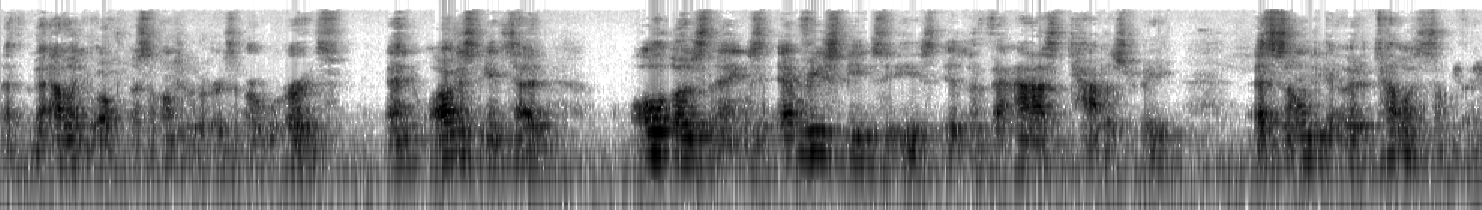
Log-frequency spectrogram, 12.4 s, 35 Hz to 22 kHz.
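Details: Real case: adult man with spasmodic dystonia, onset at age 42 after a previously strong voice; he says it makes his voice tremble, becomes less noticeable or goes away after speaking a while, and is painless. Spasmodic dysphonia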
